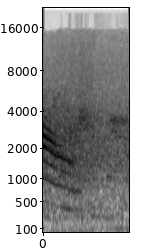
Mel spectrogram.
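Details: A large 6.5 kg rescued stray cat, the boss cat of the household and keen on snacks, gives a single short meow that starts high and slides downward, during a snack-begging moment.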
